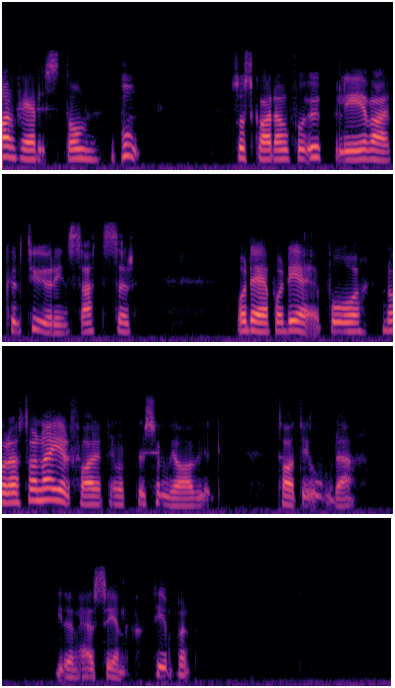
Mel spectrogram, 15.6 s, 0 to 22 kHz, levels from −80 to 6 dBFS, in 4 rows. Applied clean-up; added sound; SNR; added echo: neural diffusion model UNIVERSE++.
